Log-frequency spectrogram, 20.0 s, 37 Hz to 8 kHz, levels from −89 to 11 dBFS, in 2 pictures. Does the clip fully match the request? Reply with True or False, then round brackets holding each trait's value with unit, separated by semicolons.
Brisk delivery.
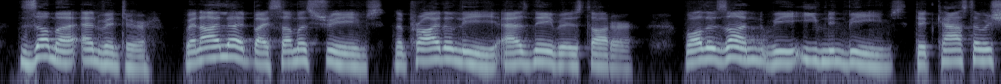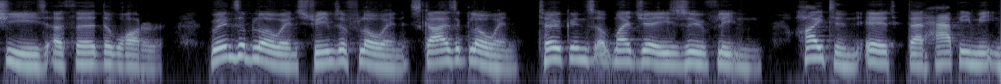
False (155 wpm)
